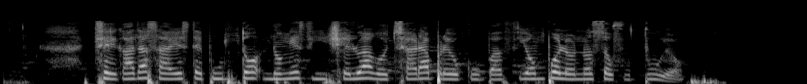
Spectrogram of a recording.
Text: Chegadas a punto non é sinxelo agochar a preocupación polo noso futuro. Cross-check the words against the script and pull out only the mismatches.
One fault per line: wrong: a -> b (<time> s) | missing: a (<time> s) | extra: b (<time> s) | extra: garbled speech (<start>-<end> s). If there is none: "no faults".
extra: este (1.8 s)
